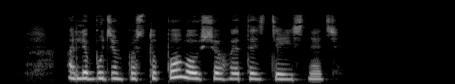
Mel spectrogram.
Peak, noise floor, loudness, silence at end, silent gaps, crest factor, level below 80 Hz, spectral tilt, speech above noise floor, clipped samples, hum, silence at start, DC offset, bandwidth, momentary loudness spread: -8 dBFS; -77 dBFS; -24 LUFS; 1.2 s; none; 18 dB; -82 dBFS; -3 dB/octave; 53 dB; under 0.1%; none; 0.7 s; under 0.1%; 11.5 kHz; 12 LU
